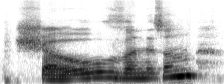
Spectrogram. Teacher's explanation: the CH actually says the SH sound, and the AU sounds like the diphthong O. So just like in the word show, it's the same first syllable and first syllable stress, chauvin.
